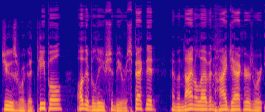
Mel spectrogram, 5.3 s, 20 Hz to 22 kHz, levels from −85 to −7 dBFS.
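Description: From 0.84 s, after "were good", imaging from sample-and-hold upsampling adds a metallic fizz about 27 dB down between 12 and 24 kHz. It fits unfiltered doubling from 24 kHz to 48 kHz, and unlike aliasing its mirror copies sit above the original band rather than folding down into it.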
